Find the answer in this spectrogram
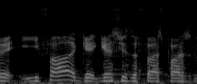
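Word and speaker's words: Aoife: the Alfie it was it was a o i f e but you know that's you know supposedly pronounced epha EPA which we're not going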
